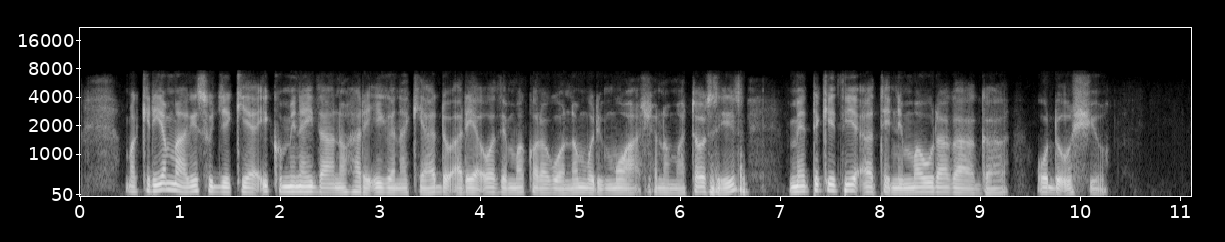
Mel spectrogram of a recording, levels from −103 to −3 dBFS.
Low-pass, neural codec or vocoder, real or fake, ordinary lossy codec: 7.2 kHz; codec, 16 kHz, 2 kbps, X-Codec, WavLM features, trained on Multilingual LibriSpeech; fake; Opus, 32 kbps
